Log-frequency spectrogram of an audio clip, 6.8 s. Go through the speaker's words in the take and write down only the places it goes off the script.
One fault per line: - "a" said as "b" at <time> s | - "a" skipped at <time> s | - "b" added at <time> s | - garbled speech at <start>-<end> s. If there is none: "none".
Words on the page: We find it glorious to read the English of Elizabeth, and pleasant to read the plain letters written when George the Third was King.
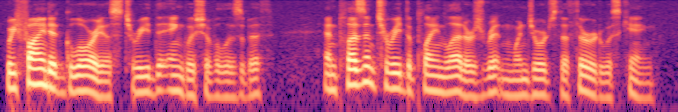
none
